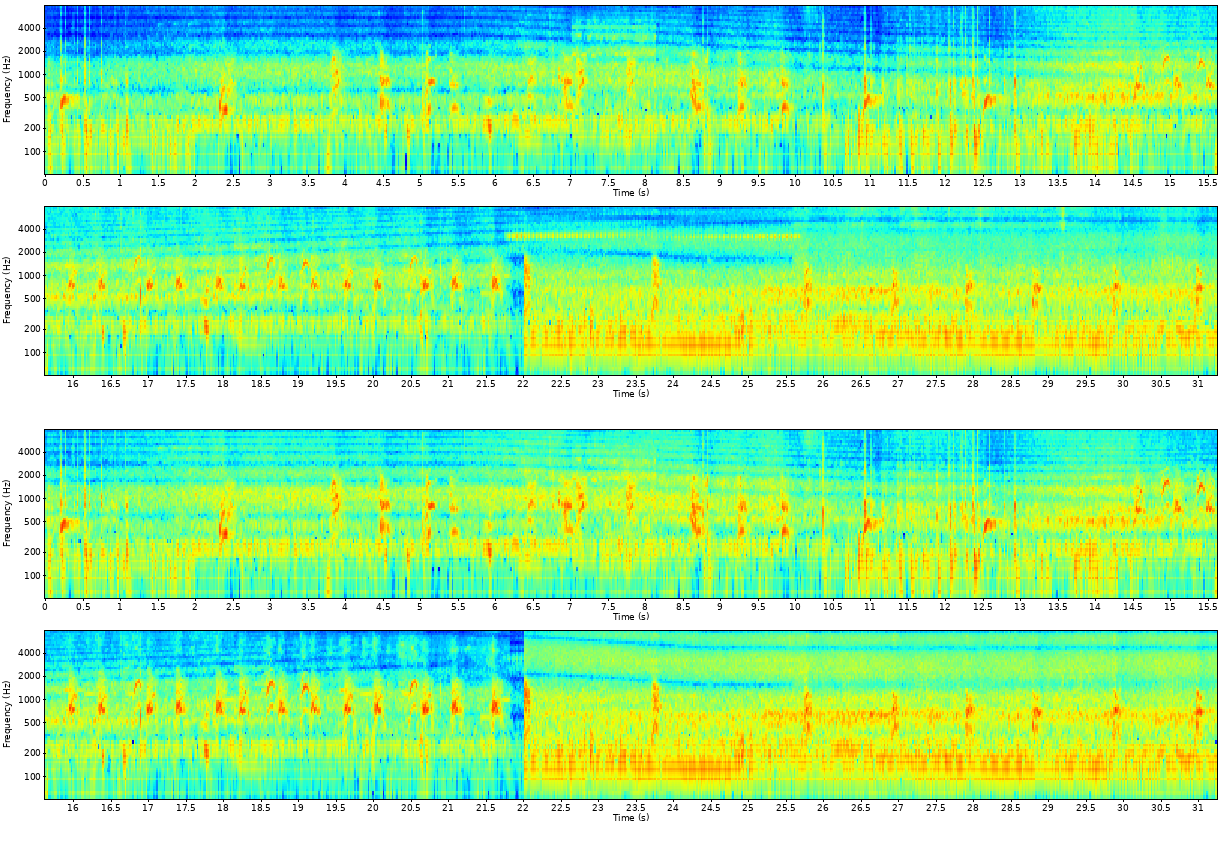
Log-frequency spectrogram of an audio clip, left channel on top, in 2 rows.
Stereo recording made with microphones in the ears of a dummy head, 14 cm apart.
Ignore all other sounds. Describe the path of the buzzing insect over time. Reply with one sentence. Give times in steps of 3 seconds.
You can hear the buzzing insect on the right from 0 s, in the centre from 12 s and on the left from 15 s.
